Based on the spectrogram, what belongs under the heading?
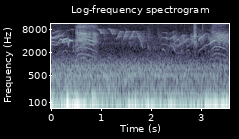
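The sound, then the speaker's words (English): A gray catbird, a medium-sized, long-tailed gray bird with a black cap, gives several nasal, cat-like mewing calls, rising and falling slurs repeated irregularly over a low background rumble, with other faint bird chatter in between. “A medium-sized, long-tailed, stormy gray bird with a black cap and cinnamon undertones.”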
